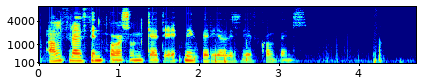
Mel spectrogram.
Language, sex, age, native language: Icelandic, male, 20-29, Icelandic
